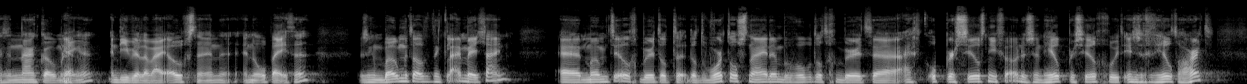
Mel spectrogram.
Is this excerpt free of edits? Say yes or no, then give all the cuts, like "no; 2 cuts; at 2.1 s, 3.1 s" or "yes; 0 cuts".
no; 1 cut; at 4.8 s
